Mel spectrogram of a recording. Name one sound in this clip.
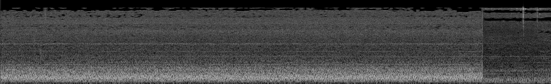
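Jet engines roar loudly and steadily.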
